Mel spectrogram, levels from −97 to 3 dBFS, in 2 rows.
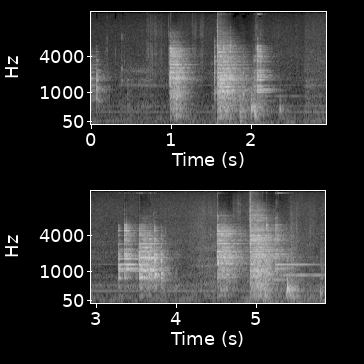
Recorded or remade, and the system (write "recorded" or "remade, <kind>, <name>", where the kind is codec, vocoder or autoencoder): recorded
